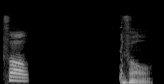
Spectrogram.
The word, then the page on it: val: Dutch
